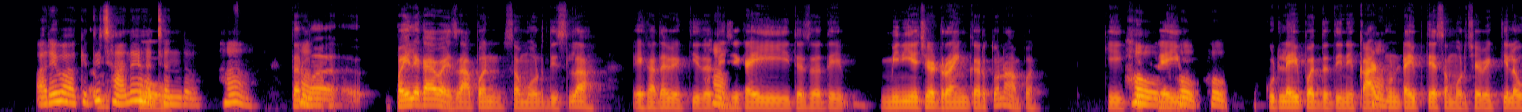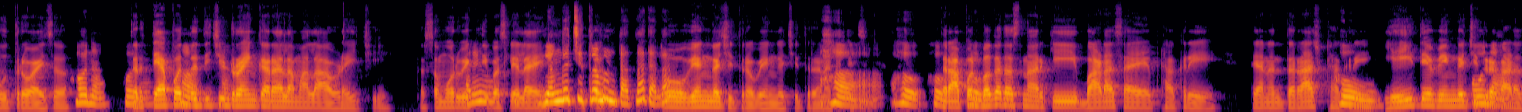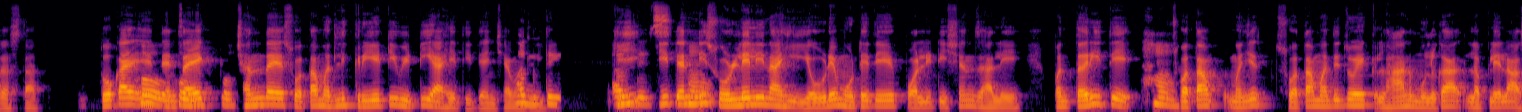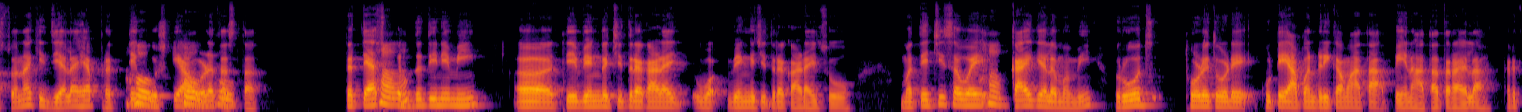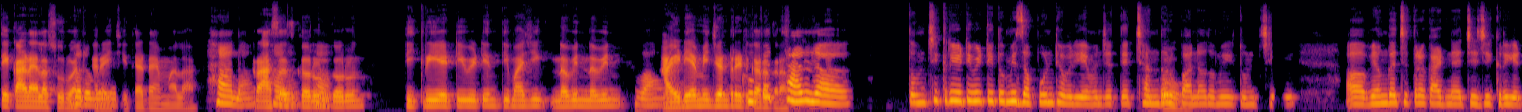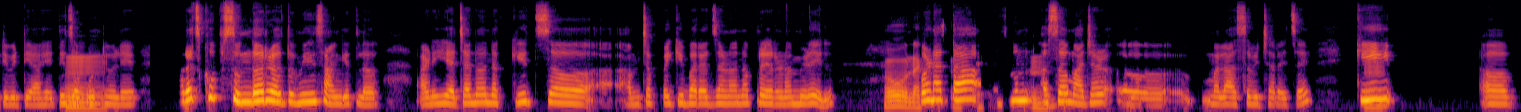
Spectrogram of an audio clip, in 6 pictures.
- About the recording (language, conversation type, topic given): Marathi, podcast, दररोज सर्जनशील कामांसाठी थोडा वेळ तुम्ही कसा काढता?
- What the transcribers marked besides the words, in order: other background noise; in English: "मिनिएचर ड्रॉइंग"; tapping; in English: "ड्रॉइंग"; in English: "आयडिया"; in English: "जनरेट"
